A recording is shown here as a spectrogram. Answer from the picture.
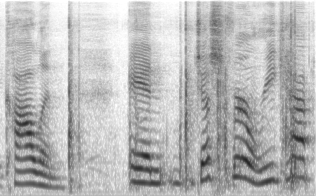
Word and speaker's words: Colin: Colin, just say Colin. And just for a recap, do not pronounce it Colin or colon. It's C-O-L-I-N, Colin.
